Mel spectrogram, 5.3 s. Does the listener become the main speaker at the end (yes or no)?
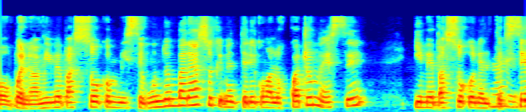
no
